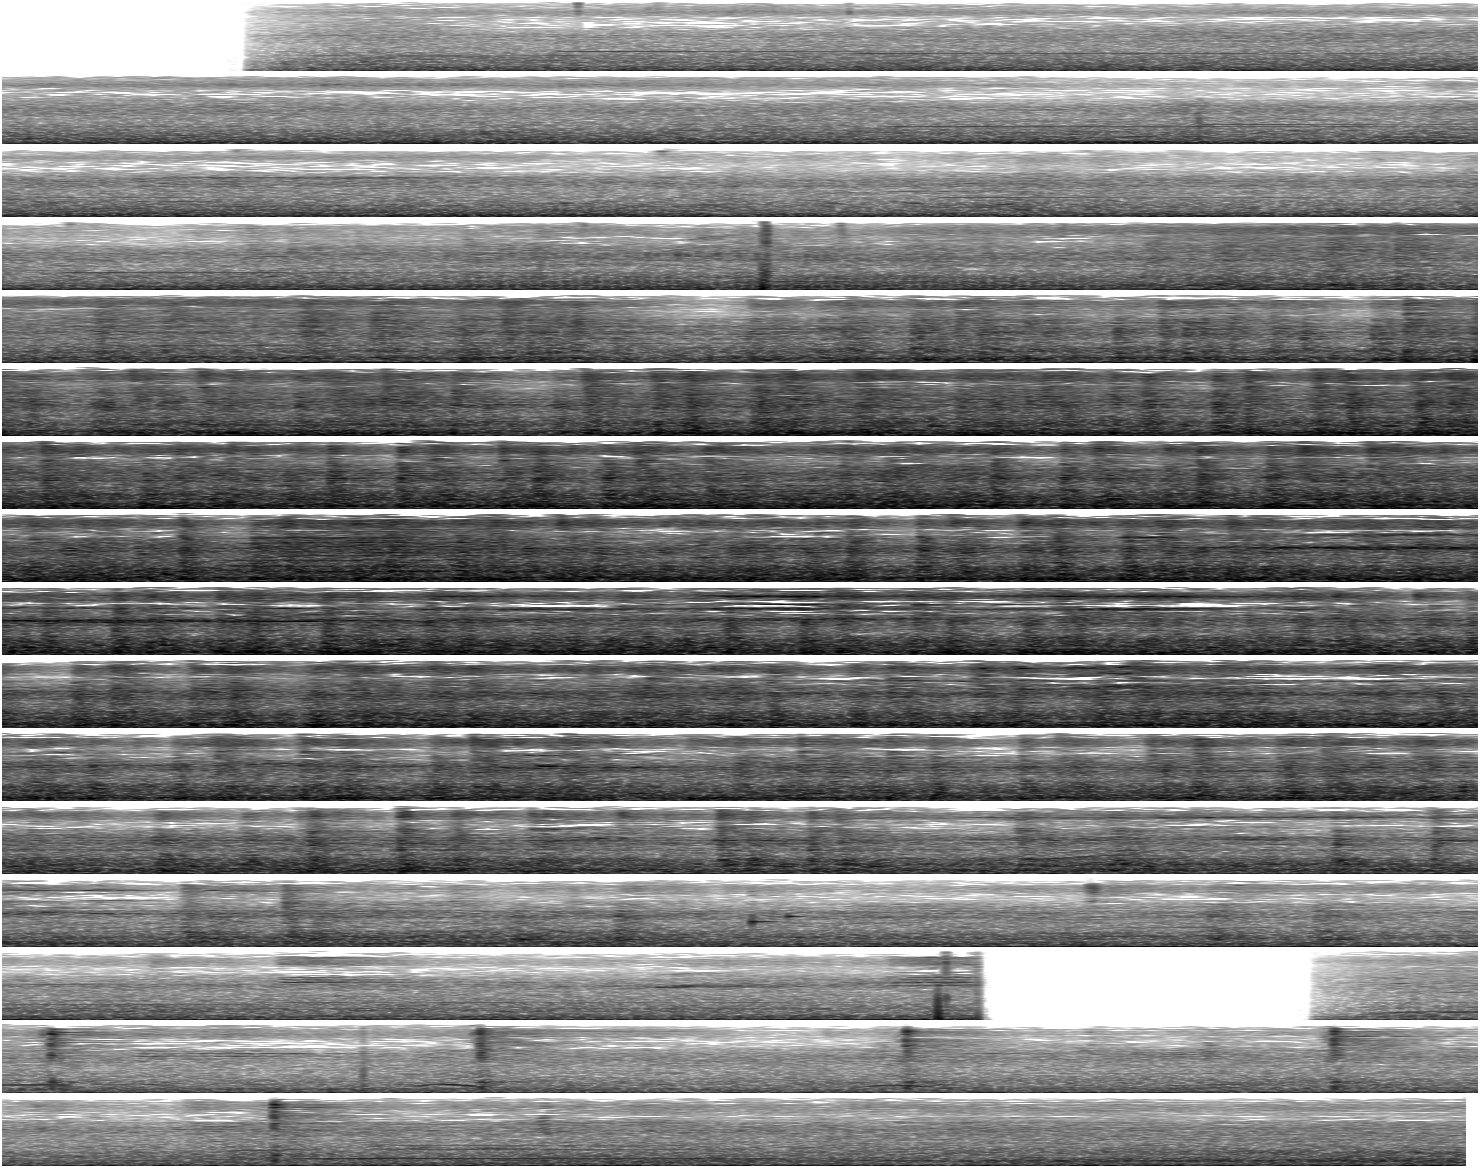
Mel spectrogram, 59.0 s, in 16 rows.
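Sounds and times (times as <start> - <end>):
train wheels clattering on rails: 12.9 - 46.2, 46.9 - 48.0
high wheel squeal: 28.6 - 33.2, 34.9 - 39.2, 43.0 - 45.0.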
